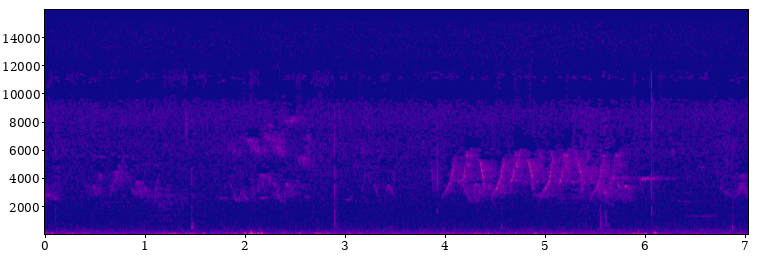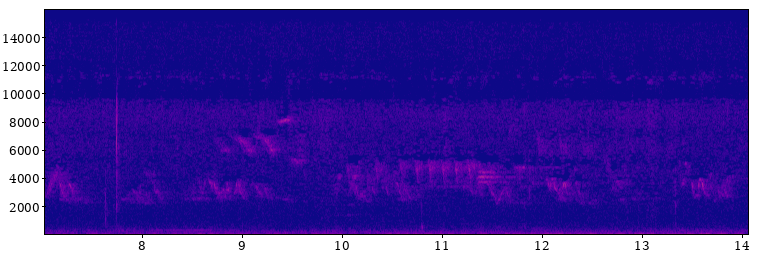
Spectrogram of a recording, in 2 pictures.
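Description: Small birds chirping in repeated short phrases of quick high notes, over a low rumble with a couple of soft low bumps.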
